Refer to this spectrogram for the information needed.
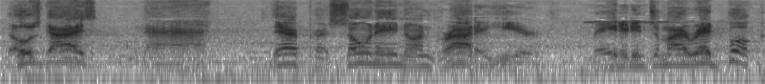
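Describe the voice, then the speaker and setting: Here is a gruff space barkeep from a video game. He sounds high and heavily gravelled, brushing people off, with clear noise in the background. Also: expressive, measured pace, heavily acted. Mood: dismissive. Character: gruff male space-bar keeper, dismissive.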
